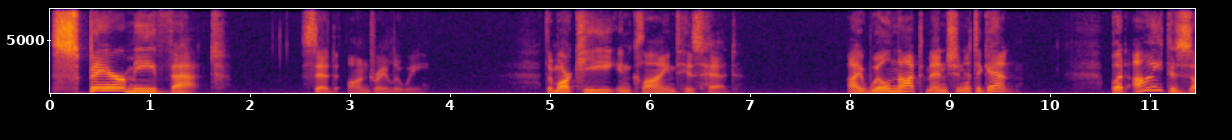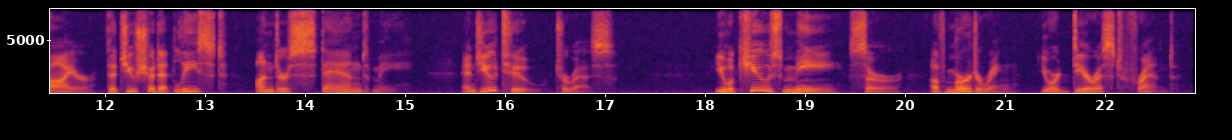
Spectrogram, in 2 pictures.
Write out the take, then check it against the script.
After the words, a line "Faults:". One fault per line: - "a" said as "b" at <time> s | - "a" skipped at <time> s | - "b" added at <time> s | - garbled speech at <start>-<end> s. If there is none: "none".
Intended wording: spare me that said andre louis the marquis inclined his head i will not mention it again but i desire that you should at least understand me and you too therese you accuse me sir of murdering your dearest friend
spare me that said andre louis the marquis inclined his head i will not mention it again but i desire that you should at least understand me and you too therese you accuse me sir of murdering your dearest friend
Faults:
none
